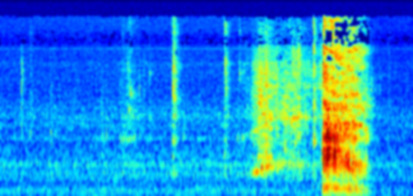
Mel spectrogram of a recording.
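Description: A man drinking from a large jug, with a few faint swallow clicks. About five seconds in comes a loud, rough breathed-out 'ahh' after the drink.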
